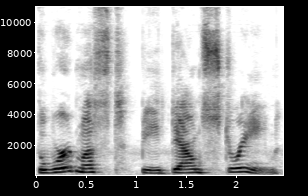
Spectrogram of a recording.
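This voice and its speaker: Earnest young boy explorer, thoughtful, hushed, full of wonder, storybook read-aloud performed by a woman. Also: mid-range voice, takes it slowly. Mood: awed.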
